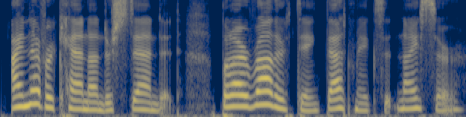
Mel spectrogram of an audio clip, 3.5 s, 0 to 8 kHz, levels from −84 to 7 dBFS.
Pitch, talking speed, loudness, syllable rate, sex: 230 Hz, 225 wpm, -16 LUFS, 6.2 syllables/s, female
